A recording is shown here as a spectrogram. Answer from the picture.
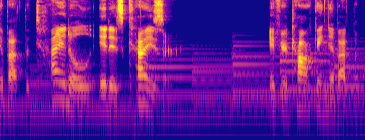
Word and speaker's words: Caesar: or kaiser the letter c is always hard in latin so like a k the a e diphthong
